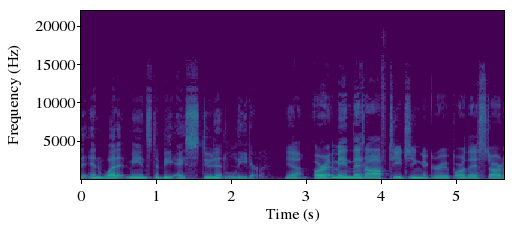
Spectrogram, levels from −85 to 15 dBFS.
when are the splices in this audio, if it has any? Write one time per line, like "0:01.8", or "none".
0:01.9
0:03.3
0:03.8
